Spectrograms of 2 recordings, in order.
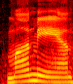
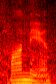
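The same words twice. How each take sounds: First: Higher, louder come on; real pleading cheer; excited urging. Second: Said in the usual way. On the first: Real, not acted. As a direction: push the game along eagerly. Urging game on.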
